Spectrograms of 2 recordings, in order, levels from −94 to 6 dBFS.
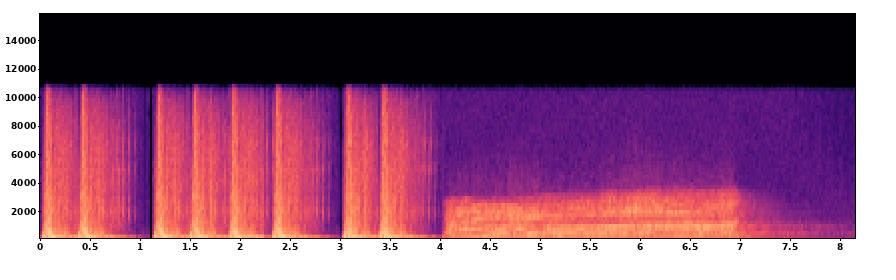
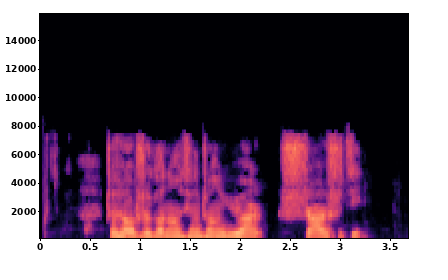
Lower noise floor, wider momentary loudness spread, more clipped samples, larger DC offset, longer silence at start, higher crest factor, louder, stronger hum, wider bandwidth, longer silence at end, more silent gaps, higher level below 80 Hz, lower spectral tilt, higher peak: about the same, -44 dBFS vs -43 dBFS; about the same, 9 LU vs 10 LU; first, 1% vs under 0.1%; neither; second, 0 s vs 0.45 s; second, 8 dB vs 16 dB; first, -10 LUFS vs -17 LUFS; neither; first, 11 kHz vs 7.8 kHz; first, 0.9 s vs 0.45 s; first, 1.09-1.13 s vs none; first, -12 dBFS vs -64 dBFS; first, -4.5 dB/octave vs -3 dB/octave; about the same, 0 dBFS vs -2 dBFS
